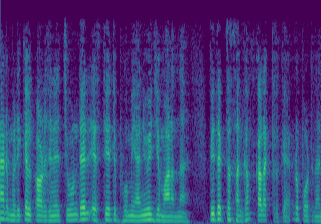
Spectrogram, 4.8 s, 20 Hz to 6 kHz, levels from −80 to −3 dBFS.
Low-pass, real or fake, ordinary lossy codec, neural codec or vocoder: 5.4 kHz; fake; none; codec, 24 kHz, 0.9 kbps, DualCodec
